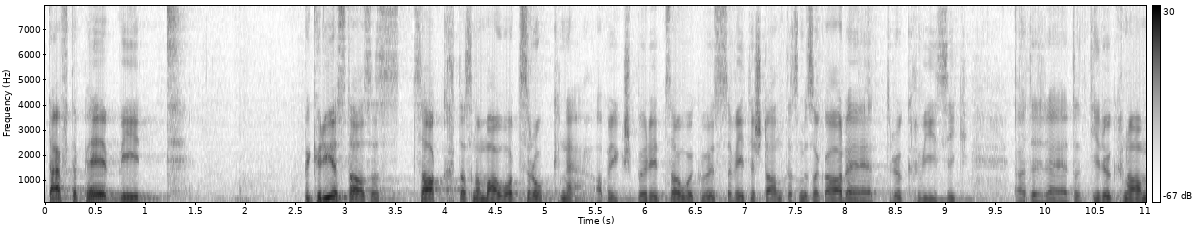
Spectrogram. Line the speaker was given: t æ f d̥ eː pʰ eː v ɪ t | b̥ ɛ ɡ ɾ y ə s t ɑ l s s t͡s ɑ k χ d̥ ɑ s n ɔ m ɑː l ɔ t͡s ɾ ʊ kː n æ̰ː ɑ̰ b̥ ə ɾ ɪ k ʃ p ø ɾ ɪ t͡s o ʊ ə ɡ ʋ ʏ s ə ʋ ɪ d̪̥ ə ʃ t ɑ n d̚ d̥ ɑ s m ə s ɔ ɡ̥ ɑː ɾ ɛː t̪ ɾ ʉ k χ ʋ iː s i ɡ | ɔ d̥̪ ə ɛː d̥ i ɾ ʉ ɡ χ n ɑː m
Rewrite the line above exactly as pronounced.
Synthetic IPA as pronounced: t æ f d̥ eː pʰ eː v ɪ t | b̥ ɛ ɡ ɾ y ə s t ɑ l s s t͡s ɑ k χ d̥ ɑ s n ɔ m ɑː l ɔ t͡s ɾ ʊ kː n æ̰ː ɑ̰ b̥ ə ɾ ɪ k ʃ p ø ɾ ɪ t͡s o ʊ ə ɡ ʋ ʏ s ə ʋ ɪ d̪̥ ə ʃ t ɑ n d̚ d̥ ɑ s m ə s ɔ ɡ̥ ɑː ɾ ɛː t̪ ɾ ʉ k χ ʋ iː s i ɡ | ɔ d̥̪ ə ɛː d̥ i ɾ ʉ k χ n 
